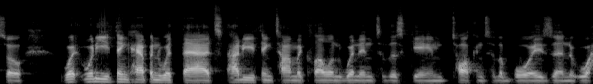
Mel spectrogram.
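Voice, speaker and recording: Deep-voiced man hosting sports chat. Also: no echo. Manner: easygoing, steady, asks his co-host questions. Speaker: podcast host. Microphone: home desk microphone.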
